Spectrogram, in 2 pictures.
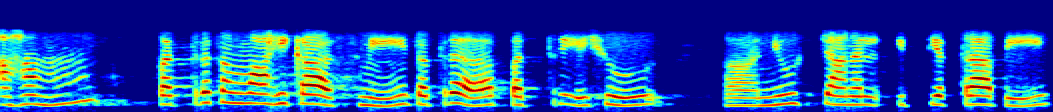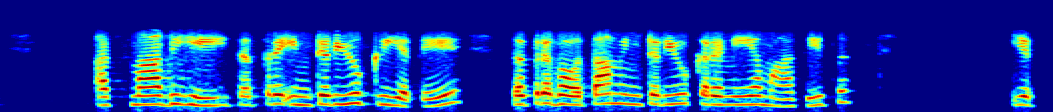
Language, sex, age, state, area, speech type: Sanskrit, female, 30-45, Rajasthan, rural, conversation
